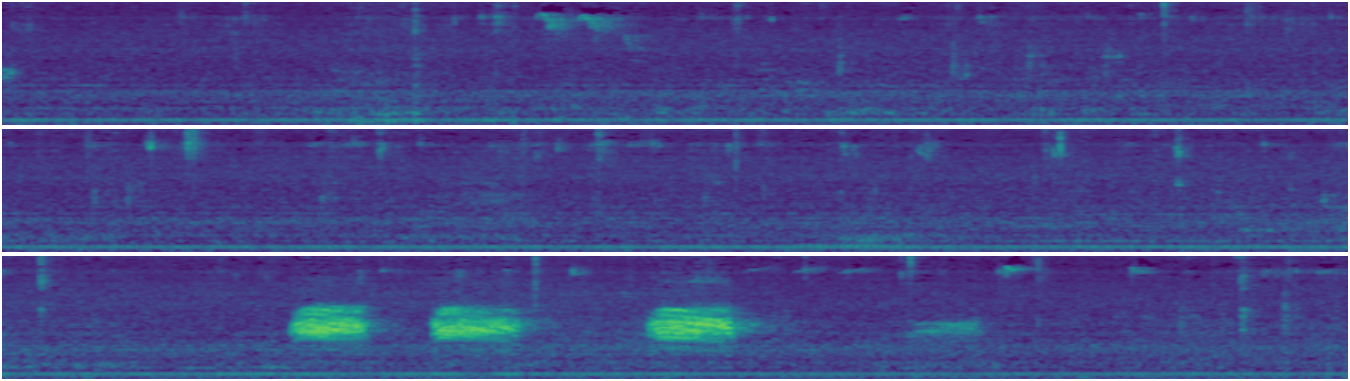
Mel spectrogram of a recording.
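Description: Three loud harsh bird calls in quick succession about three quarters of the way in, then a fainter fourth, over a steady low hum.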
